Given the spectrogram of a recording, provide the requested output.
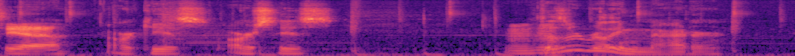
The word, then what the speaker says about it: Arceus: It's either a key or it's a C, and no one will ever know. Except for when you look how to spell it. Oh well. I mean, even if you spell it with the literal word key in it, people are still going to pronounce it Arceus, yeah.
